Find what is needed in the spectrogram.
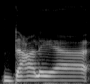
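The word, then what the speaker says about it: dahlia: I pronounce them as Dalia. I know that some people pronounce them as da, but it's D A H. Like, you know, it's it's a duh.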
